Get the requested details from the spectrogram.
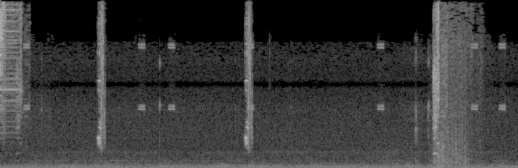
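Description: Soft electronic menu clicks sound now and then.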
